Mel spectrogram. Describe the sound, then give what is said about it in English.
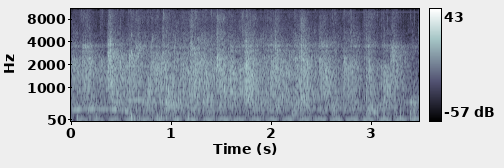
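A crowd claps steadily in a dense, sustained wash of applause lasting several seconds, fairly loud, with no voices standing out above it. “Let's hear it first for Monster Kid Radio, please. Big round of applause.”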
